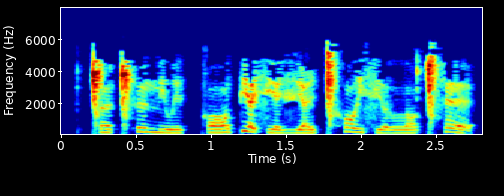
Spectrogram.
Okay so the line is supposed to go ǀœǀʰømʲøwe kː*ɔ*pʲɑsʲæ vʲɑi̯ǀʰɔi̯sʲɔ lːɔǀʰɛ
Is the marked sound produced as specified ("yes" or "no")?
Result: yes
